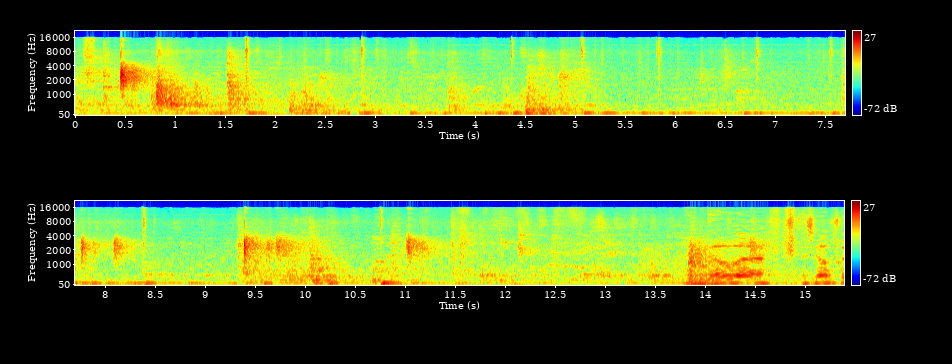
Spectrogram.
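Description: Pool-hall background chatter over a steady low hum, with one sharp click about eleven seconds in: a cue tip striking the cue ball on a pool table.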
